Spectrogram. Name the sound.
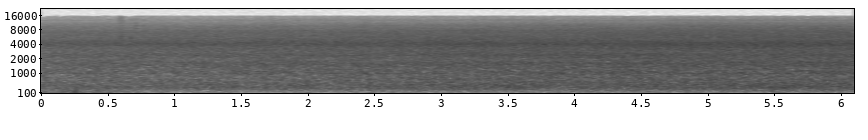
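rain falling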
